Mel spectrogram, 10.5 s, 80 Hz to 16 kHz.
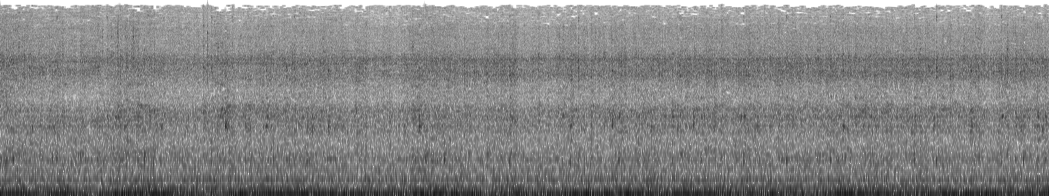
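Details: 1975 Dodge B200 Tradesman van, 360 5.9L V8 2bbl, warm: deep uneven lumpy rumble with slight stumbles; still idles rough after new ignition coil, cause unclear.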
